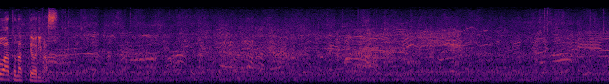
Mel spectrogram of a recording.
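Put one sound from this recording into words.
A large crowd in an arena shouts and cheers throughout.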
